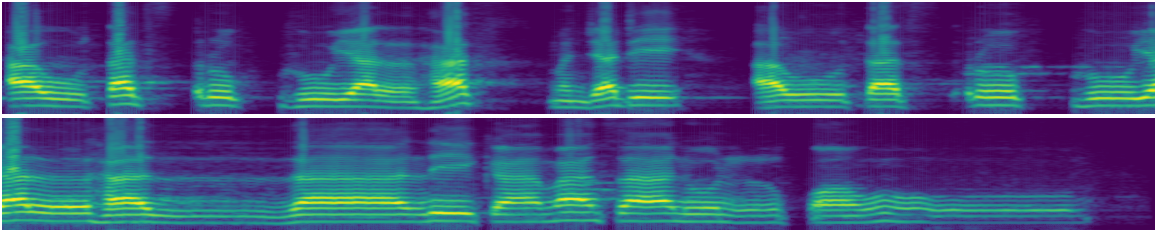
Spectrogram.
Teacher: Bertemunya tak sukun dengan zal. Menjadi dari autatrukhu yalhath menjadi autatrukhu yalhath zalika matsalul qaum. Jadi taknya hilang sama sekali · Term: idgham mutaja nisain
